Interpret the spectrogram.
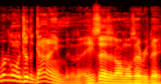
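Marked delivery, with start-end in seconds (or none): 0.0-1.0 put-on very high-pitched old-man voice. Quoting a role player's character about going to the gym: Eugene Zuckerberg old man voice. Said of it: "he does the old man voice so well".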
